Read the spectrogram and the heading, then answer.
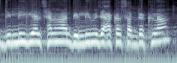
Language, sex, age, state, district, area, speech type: Maithili, female, 60+, Bihar, Muzaffarpur, urban, spontaneous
